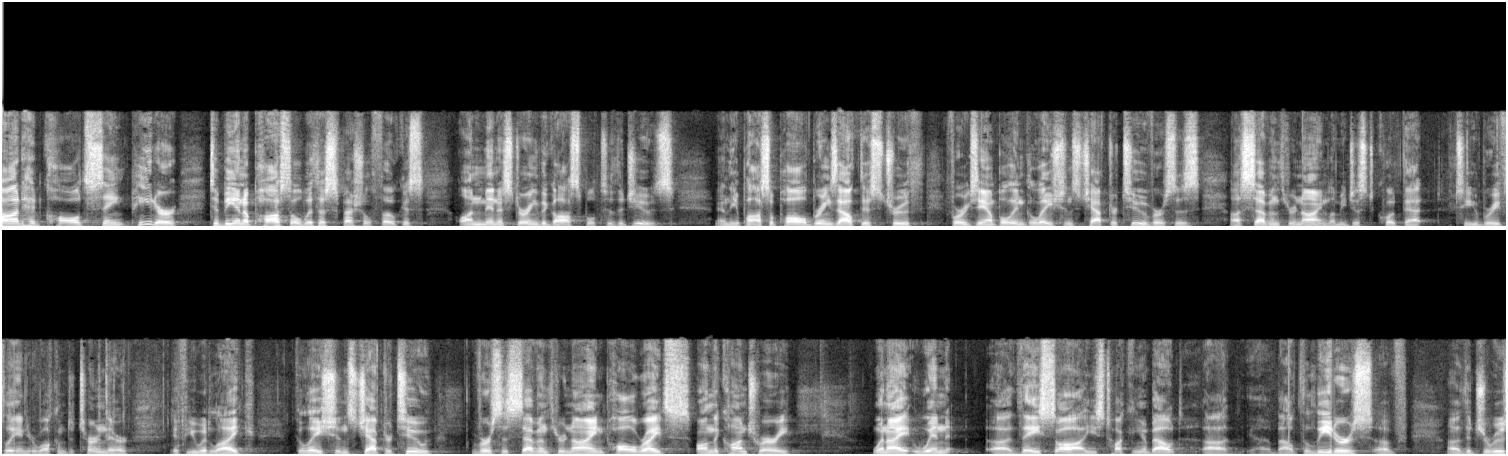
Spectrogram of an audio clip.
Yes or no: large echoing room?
yes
